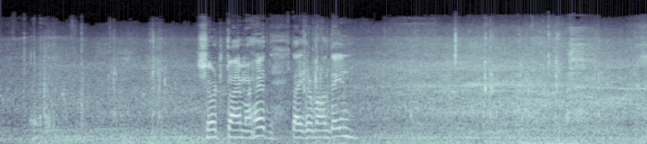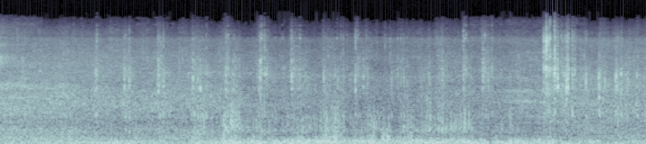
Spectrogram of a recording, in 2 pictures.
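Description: Wind rushes and buffets loudly past a moving scooter outdoors.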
